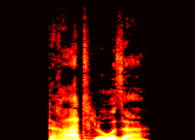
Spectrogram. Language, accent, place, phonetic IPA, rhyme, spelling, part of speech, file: German, Germany, Berlin, [ˈdʁaːtloːzɐ], -aːtloːzɐ, drahtloser, adjective, De-drahtloser.ogg
- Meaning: inflection of drahtlos: 1. strong/mixed nominative masculine singular 2. strong genitive/dative feminine singular 3. strong genitive plural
